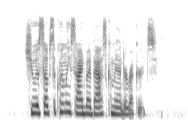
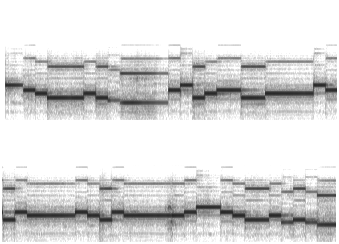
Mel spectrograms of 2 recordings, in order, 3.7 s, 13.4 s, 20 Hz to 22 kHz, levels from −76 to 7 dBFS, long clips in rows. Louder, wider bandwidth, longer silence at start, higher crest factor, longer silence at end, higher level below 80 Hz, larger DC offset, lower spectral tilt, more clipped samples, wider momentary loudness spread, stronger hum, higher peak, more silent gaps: second, -25 LUFS vs -11 LUFS; first, 13.5 kHz vs 5.2 kHz; first, 0.45 s vs 0.05 s; first, 20 dB vs 8 dB; first, 0.65 s vs 0 s; second, -84 dBFS vs -72 dBFS; neither; second, -2.5 dB/octave vs -5 dB/octave; neither; first, 11 LU vs 3 LU; neither; about the same, -6 dBFS vs -4 dBFS; neither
